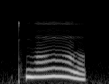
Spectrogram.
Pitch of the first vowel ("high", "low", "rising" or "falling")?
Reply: falling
